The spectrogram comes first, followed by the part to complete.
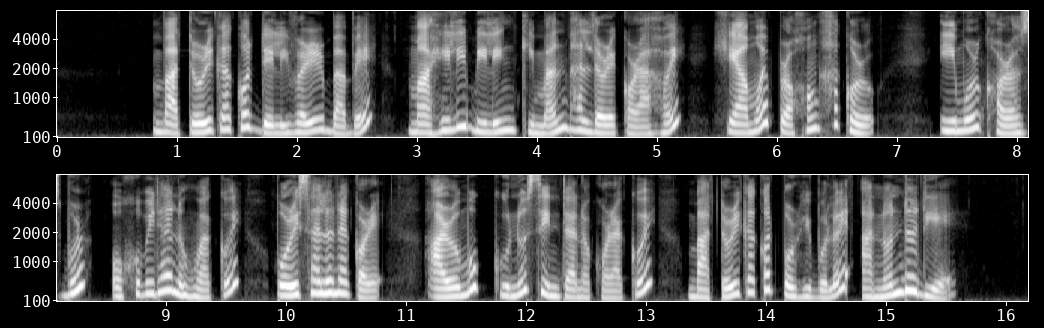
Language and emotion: Assamese, happy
